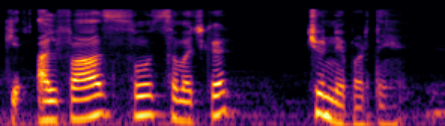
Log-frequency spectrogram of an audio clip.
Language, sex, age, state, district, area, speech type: Urdu, male, 18-30, Delhi, North East Delhi, urban, spontaneous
